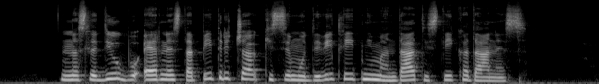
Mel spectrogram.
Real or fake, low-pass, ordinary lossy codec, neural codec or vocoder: fake; none; none; vocoder, 44.1 kHz, 128 mel bands every 512 samples, BigVGAN v2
